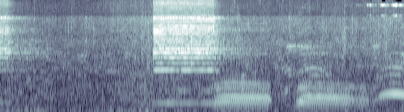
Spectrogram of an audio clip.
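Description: Horns tooting over a steady traffic hum: a short shrill blast about a second and a half in, followed by lower, steadier toots.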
